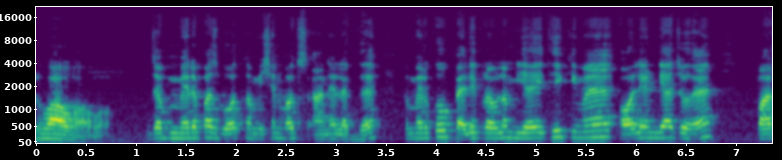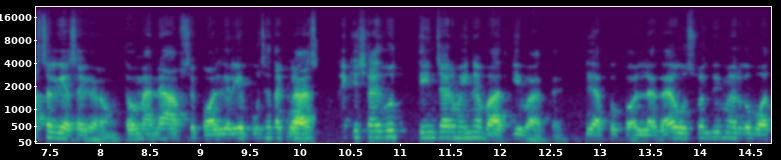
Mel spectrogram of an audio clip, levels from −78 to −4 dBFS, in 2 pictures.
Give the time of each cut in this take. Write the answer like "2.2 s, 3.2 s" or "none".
1.1 s, 12.8 s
